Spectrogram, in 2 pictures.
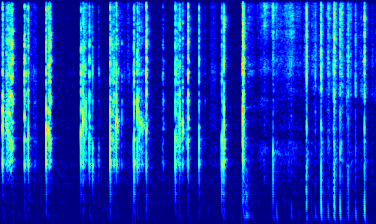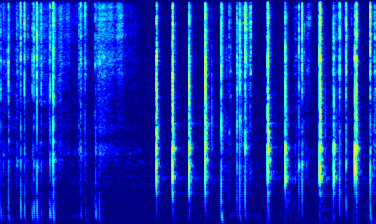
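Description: Fingernails tap and scratch the sides of a small, hollow, empty paper cup with a blue flower print, held tilted and then set upright on a table and picked up again. Quick, dry, clicky taps with a bright papery edge and almost no low end die away instantly, with a softer run of lighter scratching taps in the middle. After a brief quiet gap, sharper taps return.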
